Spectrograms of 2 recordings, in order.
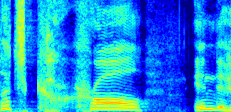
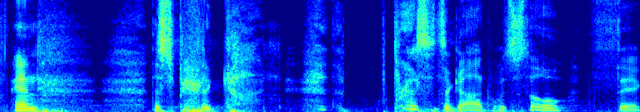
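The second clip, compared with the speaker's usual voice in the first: put-on teary voice, much quieter; 3 semitones lower, 13 dB quieter than usual. Retelling a man up there getting moist and teary, imitating him tearing up. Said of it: "He got all moist and teary".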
